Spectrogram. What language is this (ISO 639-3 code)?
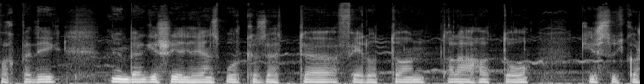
hun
